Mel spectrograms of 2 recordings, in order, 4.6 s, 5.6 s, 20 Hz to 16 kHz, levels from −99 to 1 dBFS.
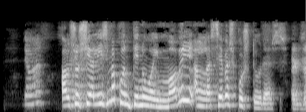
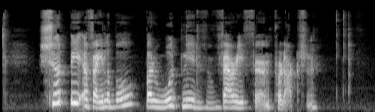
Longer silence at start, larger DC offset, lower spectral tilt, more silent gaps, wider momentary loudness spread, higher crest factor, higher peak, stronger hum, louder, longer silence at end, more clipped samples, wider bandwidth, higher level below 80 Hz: first, 0.35 s vs 0.05 s; neither; about the same, -3 dB/octave vs -4 dB/octave; neither; about the same, 15 LU vs 14 LU; second, 12 dB vs 18 dB; about the same, -2 dBFS vs 0 dBFS; neither; first, -13 LUFS vs -17 LUFS; second, 0 s vs 0.9 s; neither; second, 8 kHz vs 11.5 kHz; first, -58 dBFS vs -64 dBFS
